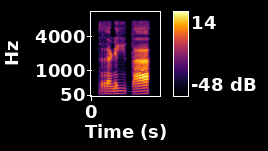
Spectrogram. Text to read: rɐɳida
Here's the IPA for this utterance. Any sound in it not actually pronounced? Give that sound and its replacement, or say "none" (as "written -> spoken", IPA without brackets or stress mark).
d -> b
